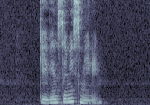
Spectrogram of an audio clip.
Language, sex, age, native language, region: Slovenian, female, 18-29, Slovenian, Pomurje region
